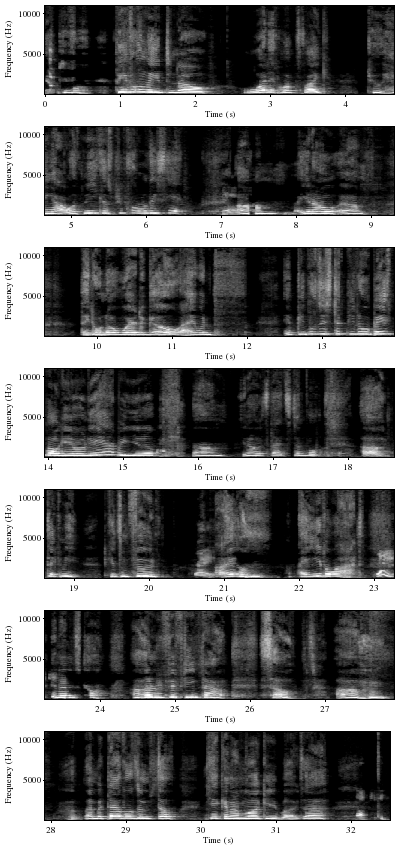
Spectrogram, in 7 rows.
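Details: 22-year-old man with dysarthria from cerebral palsy affecting his muscles; he says tighter muscles make talking more difficult.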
